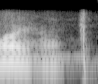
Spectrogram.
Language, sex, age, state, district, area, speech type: Manipuri, male, 18-30, Manipur, Kangpokpi, urban, conversation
